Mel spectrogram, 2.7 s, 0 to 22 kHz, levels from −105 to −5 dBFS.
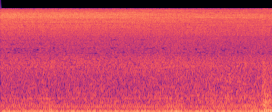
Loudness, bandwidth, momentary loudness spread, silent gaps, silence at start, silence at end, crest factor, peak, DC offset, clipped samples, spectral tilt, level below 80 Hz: -15 LUFS; 16 kHz; 2 LU; none; 0 s; 0 s; 14 dB; -6 dBFS; under 0.1%; under 0.1%; -1 dB/octave; -34 dBFS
